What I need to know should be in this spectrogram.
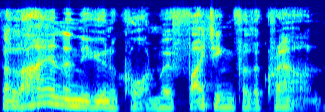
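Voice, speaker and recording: Husky, unhurried man reciting nursery rhymes. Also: lowish voice, expressive. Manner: sing-song, deliberate phrasing. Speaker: narrator reading nursery rhymes. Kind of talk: slow expressive recital of children's verse.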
